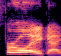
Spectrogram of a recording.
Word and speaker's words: Foróige: It's Foróige, yeah. Foróige. Okay, forgive my pronunciation.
